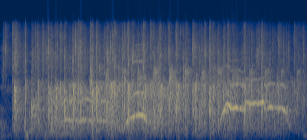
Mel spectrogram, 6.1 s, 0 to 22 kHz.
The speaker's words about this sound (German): Was Sie gerade hören, ist die gelöste und geradezu euphorische Stimmung bei der Aftershow-Party aller Mitwirkenden, welche die Sommersaison 2022 zu einem tollen Erfolg gemacht haben.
